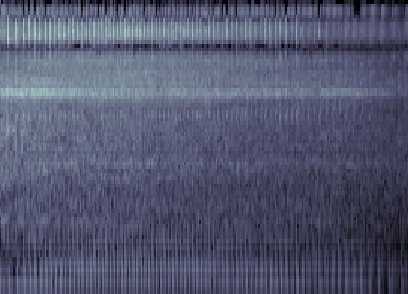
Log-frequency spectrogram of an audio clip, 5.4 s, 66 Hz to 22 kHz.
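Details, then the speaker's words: 1971 IH Cub Cadet 126 single-cylinder, first run after sitting for decades, with throttle held by hand. Thumping slows and fades until it stalls. Fuel starvation was suspected (stuck needle and seat), but the fuel valve had been left shut off. "There we go. Okay, so I think we figured out our problem. It died, so I think fuel is not getting to the carburetor, or it's not getting through the carburetor."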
